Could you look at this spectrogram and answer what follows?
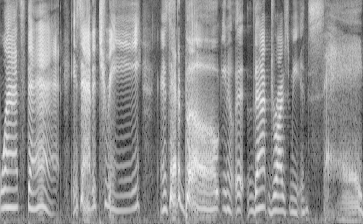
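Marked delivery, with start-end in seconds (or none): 0.0-4.4 put-on curious voice, "tree" drawn out. Explaining why she paints people, she mimics onlookers at her painting: imitating curious onlookers' voice. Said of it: "(Julie makes a face and changes her voice)".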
